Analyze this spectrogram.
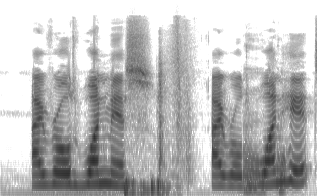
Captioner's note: more ominous dice thumps; arrow flies past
